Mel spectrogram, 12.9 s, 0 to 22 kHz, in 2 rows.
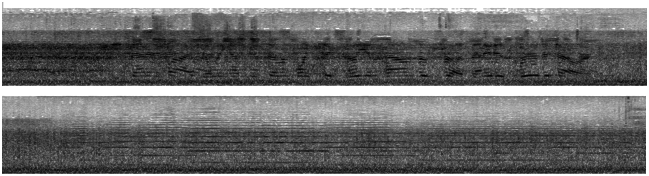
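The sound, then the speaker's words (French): A Saturn V rocket's engines roar at liftoff, a dense, loud, unbroken rumbling blast that holds steady for the whole stretch without pause. “Saturne V s'arrache du sol, offrant un spectacle inouï de force et de grandeur. 6800 tonnes de poussée brûlant 2000 litres de propergol en 2 minutes”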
